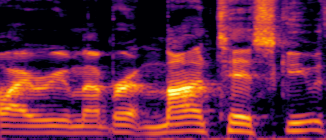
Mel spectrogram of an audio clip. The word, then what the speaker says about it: Montesquieu: Montesquieu, 3 syllables. That's how many branches he wanted.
